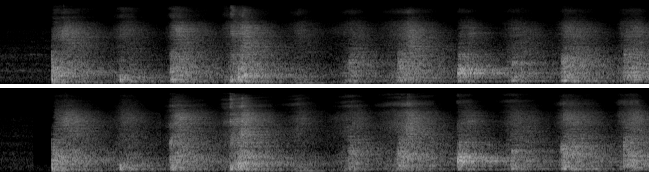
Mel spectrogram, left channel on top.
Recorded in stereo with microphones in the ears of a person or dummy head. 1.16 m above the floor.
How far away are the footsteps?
About 1.1 m.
